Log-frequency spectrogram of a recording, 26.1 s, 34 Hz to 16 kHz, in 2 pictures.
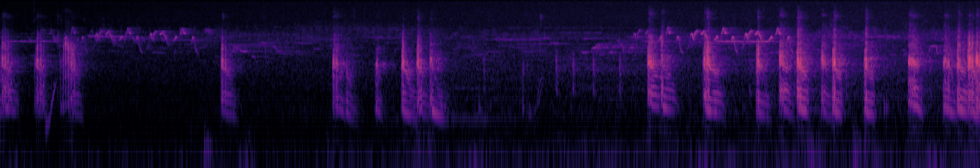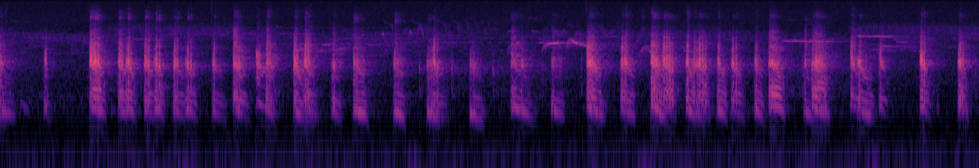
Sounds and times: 0.0s various bird species call and sing 26.1s
4.4s Green Frogs 26.1s

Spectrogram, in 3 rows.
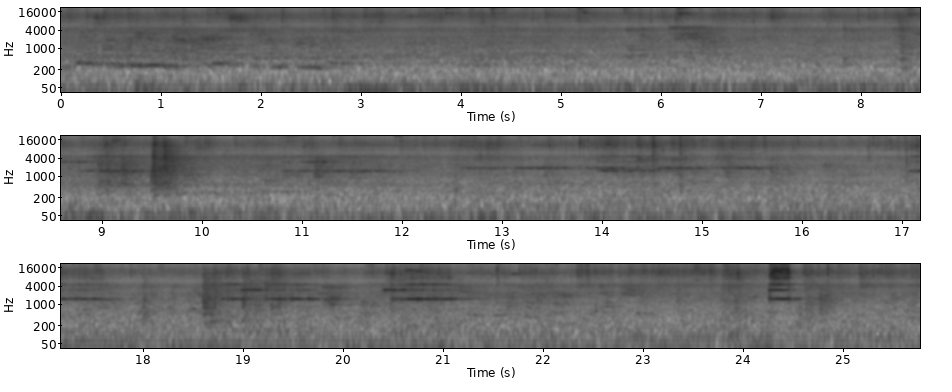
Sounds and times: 0.0s walking into the MRT station 25.7s

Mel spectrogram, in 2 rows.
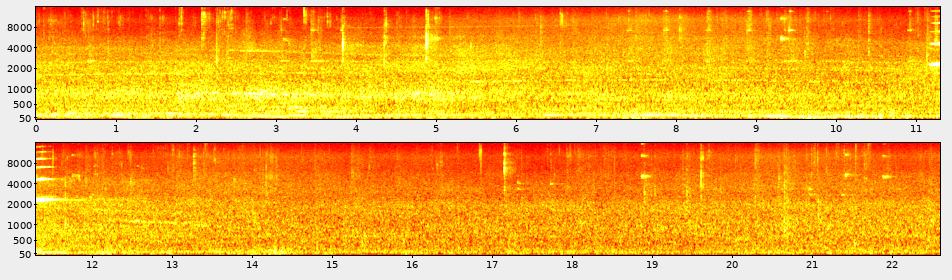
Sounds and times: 0.0s traffic 22.6s

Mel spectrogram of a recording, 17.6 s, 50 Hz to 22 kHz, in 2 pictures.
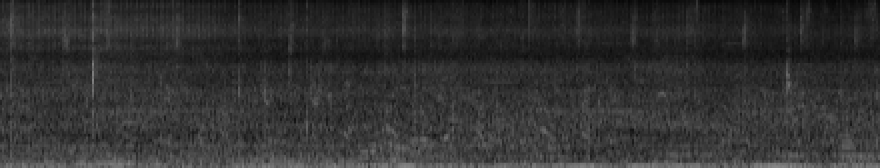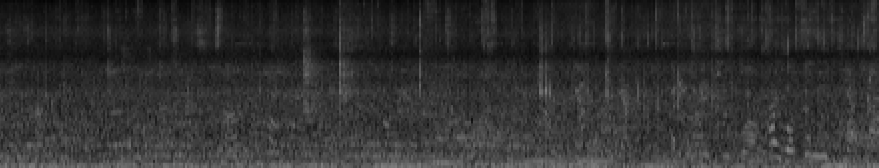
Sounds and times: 0.0s Many people are walking and jogging 17.5s

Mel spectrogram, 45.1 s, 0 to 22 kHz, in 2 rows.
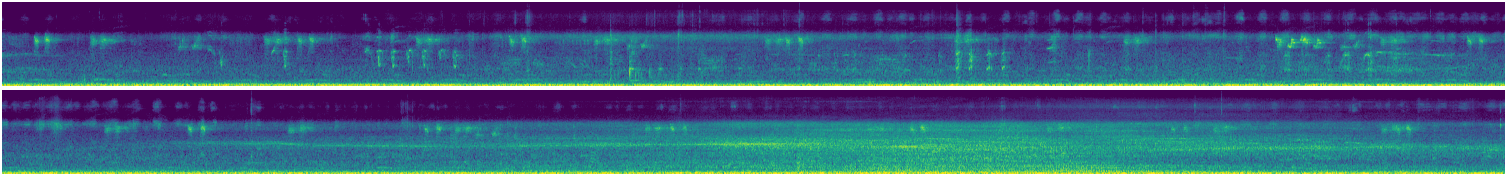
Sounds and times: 0.0s Birds singing 9.9s
12.7s Ducks and geese 17.5s

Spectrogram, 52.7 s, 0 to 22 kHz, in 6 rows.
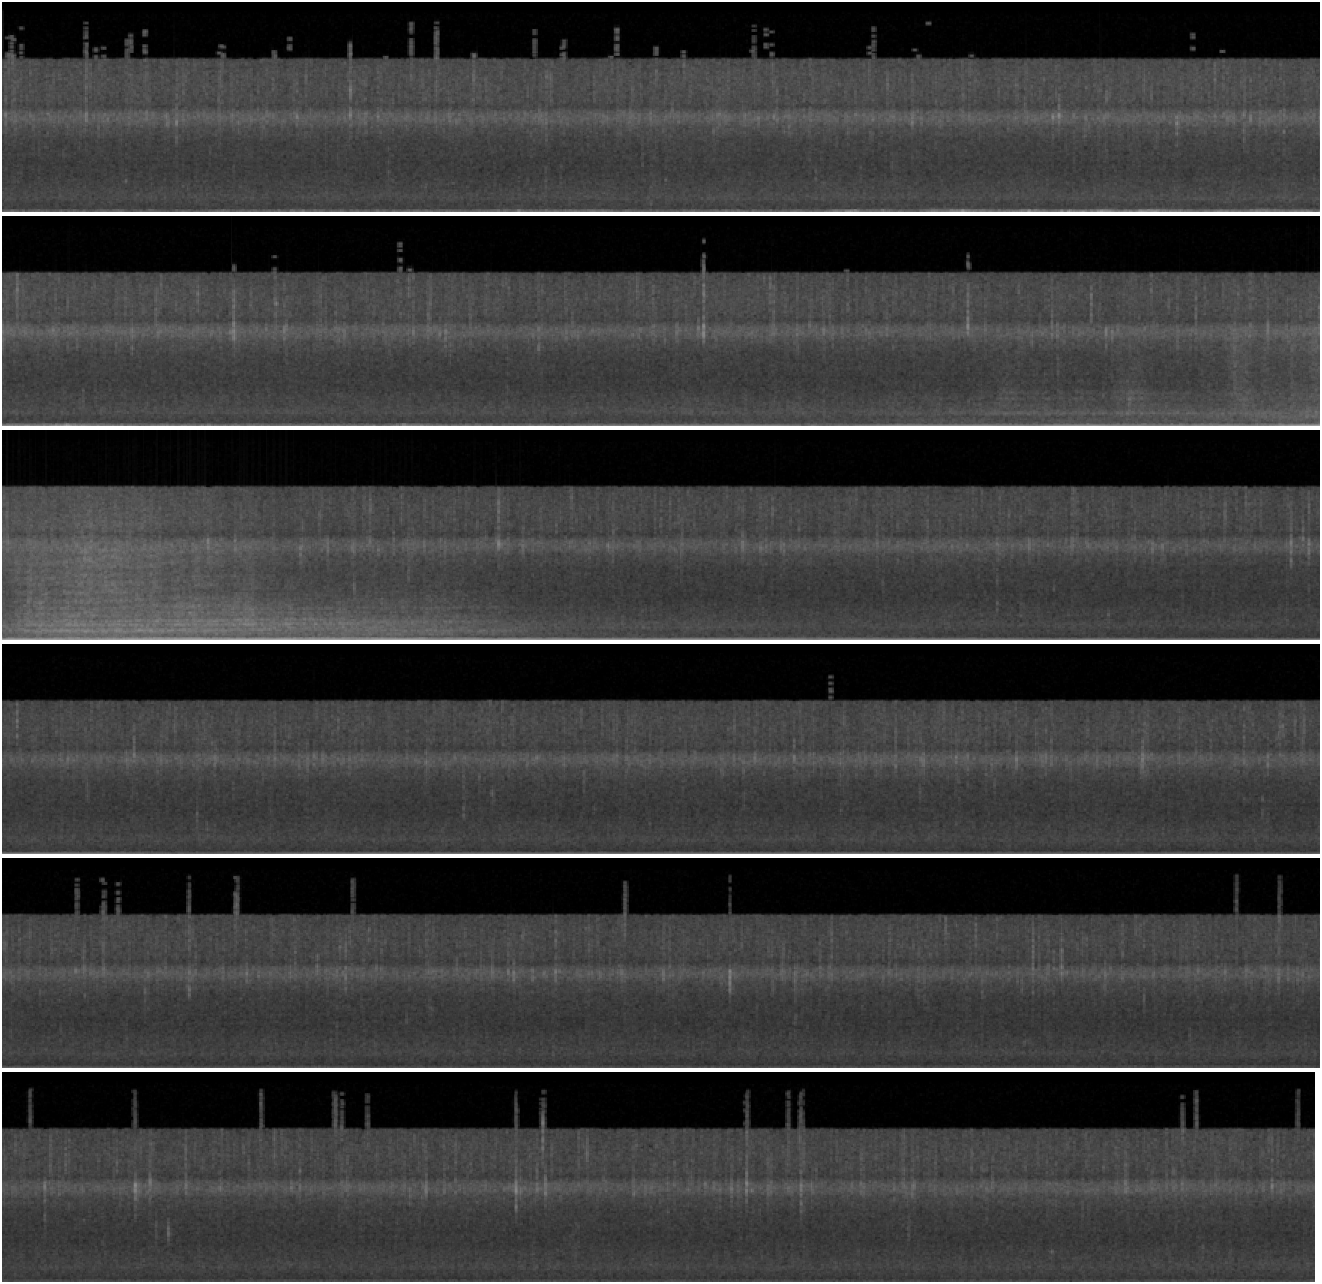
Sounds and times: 8.3s passing traffic 25.6s
15.0s passing thunderstorm 22.8s

